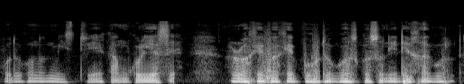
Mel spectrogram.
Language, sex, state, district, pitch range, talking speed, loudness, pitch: Assamese, male, Assam, Sonitpur, 125-140 Hz, 165 wpm, -17 LUFS, 130 Hz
